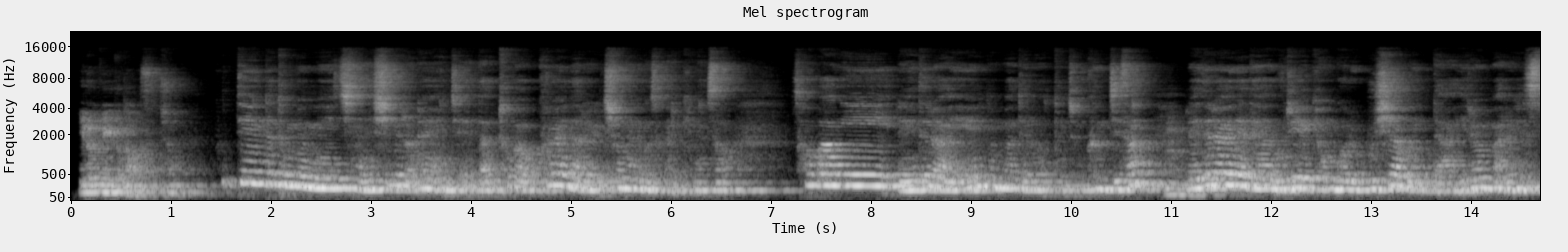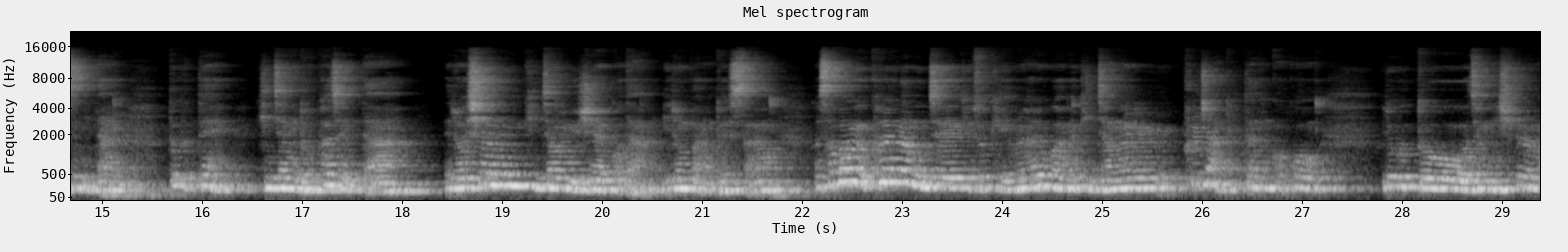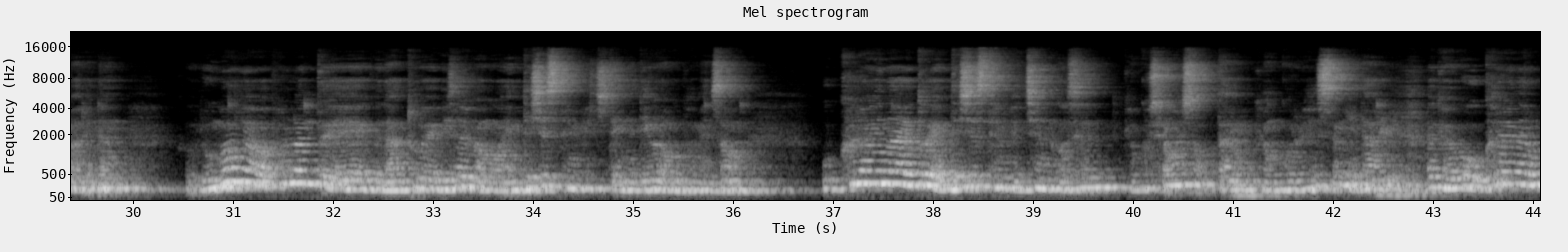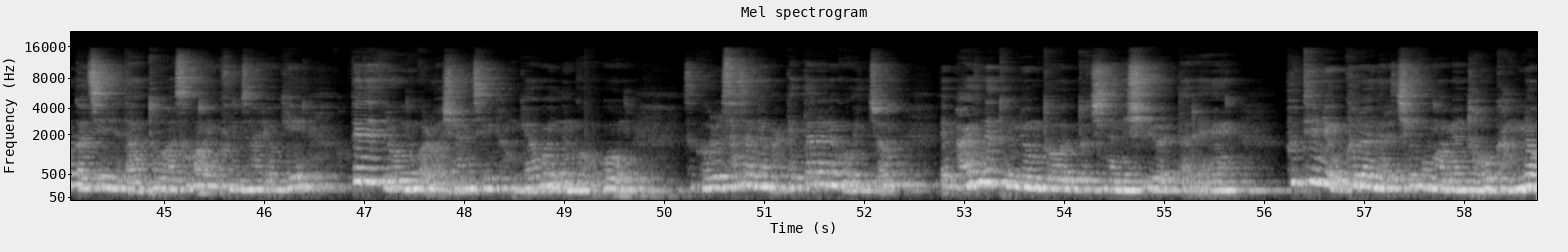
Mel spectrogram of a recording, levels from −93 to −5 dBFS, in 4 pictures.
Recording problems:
room echo; strong; dies away in 0.9 s
off-mic speech; far

